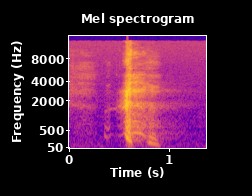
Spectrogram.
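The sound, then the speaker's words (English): A single sharp sneeze bursts out, preceded by a brief faint intake of breath, then fades quickly into silence. “Bless you.”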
